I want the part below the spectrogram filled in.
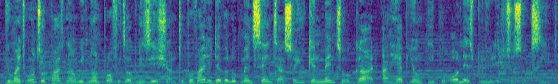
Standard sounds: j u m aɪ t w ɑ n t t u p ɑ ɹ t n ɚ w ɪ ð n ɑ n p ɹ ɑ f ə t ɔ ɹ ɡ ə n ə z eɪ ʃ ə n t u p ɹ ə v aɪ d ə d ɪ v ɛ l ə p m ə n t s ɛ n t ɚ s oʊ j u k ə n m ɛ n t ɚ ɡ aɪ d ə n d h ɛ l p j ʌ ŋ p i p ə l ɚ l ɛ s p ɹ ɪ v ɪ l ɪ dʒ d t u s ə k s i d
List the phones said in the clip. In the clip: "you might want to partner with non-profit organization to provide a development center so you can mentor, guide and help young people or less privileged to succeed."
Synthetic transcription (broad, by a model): j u m aɪ t w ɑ n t t u p ɑ t n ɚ w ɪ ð n ɑ n p ɹ ɑ f ə t ɔ ɡ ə n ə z eɪ ʃ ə n t u p ɹ ə v aɪ d ə d ɪ v ɛ l ə p m ə n t s ɛ n t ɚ s oʊ j u k ə n m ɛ n t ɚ ɡ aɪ d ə n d h ɛ l p j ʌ ŋ p i p ə l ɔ l ɛ s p ɹ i v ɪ l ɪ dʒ t u s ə k s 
